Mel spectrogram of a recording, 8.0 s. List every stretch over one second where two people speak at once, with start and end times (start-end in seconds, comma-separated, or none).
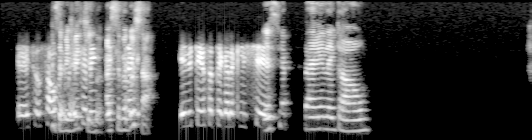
0.8-2.1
